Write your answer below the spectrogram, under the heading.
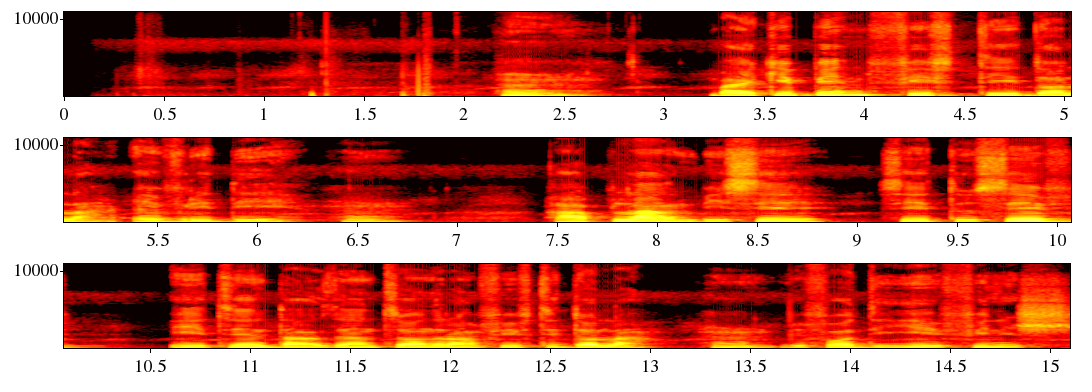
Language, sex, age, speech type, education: Nigerian Pidgin, male, 30-45, spontaneous, tertiary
